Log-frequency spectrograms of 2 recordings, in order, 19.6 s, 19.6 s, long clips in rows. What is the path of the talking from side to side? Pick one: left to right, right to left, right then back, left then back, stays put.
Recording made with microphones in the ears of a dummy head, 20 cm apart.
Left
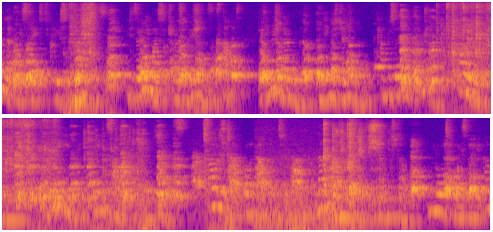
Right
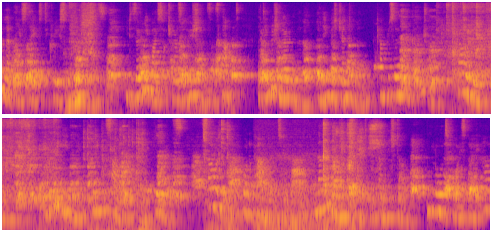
stays put.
